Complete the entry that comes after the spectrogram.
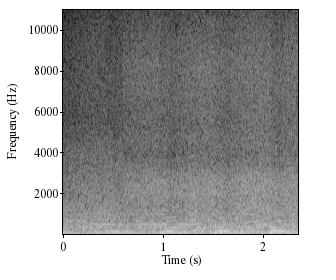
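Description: Ocean waves and storm surge churn during Hurricane Fran on the North Carolina coast, a steady dense roar of surf with buffeting wind noise and low rumbling swells throughout.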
